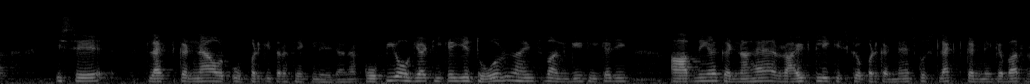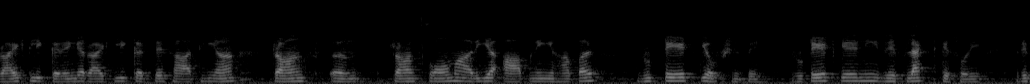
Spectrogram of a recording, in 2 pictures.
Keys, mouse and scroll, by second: 2.4-3.3 alt+drag, 6.7 click, 7.3 right click, 9.0 click, 9.8 click.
